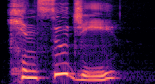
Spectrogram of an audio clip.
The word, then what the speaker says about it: Kintsugi: And it is this Kintsugi, I think is how you say this word.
